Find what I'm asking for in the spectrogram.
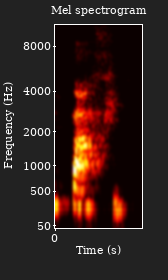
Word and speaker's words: PAAF: a gente chama de PAF. na verdade, são dois As, mas a gente acaba pronunciando como se só tivesse um A.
